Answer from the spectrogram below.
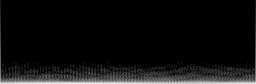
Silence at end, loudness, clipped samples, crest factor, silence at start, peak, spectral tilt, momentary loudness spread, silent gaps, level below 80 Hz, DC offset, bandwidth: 0 s; -18 LUFS; under 0.1%; 6 dB; 0 s; -4 dBFS; -16 dB/octave; 6 LU; none; -10 dBFS; under 0.1%; 0.5 kHz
